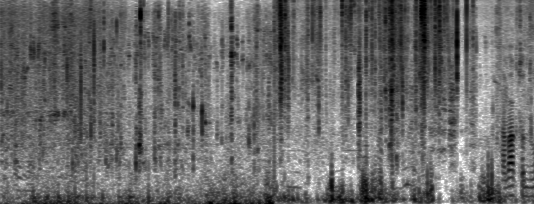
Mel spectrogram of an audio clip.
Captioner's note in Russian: собака жуёт и радуется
